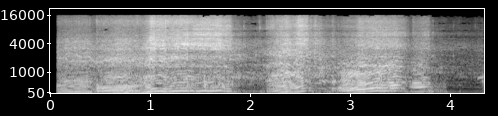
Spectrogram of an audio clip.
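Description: Enduro dirt bike engine revving in bursts, its pitch climbing and dropping: one long rev over the first two seconds, then two shorter ones.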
